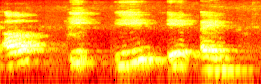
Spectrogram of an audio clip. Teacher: तो सिर्फ वृत्त मुखी में आ जाते हैं उ ओ औ अवत्त मुखी यानी कि इनमें वृत्त नहीं बनता है।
